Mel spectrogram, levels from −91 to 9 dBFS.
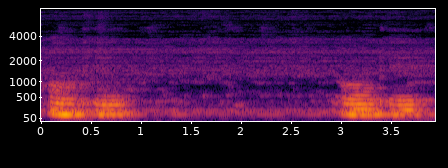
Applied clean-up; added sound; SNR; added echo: none; none; none; reverberation time 0.6 s.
